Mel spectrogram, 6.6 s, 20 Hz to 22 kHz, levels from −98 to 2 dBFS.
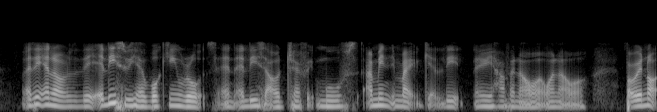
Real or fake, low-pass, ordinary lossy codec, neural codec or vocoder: real; 5.4 kHz; AAC, 48 kbps; none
